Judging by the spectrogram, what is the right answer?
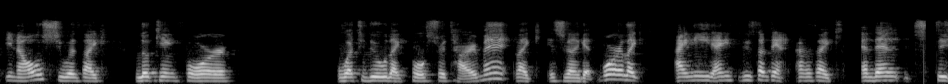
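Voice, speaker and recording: A low female voice comes through a muffled recording. She co-hosts a podcast in easygoing chat, speaking English as a second language with a French accent, earnest and struggling to find her words.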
